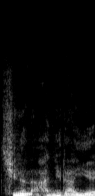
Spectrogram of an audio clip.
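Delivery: put-on southeastern Gyeongsang dialect, regional accent. Joke where a gyeongsang criminal answers a seoul police officer, gyeongsang dialect. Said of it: "경상도 사람인 범인이".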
